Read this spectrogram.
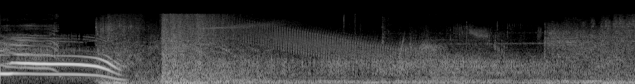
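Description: A powerful energy blast roars and hisses.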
